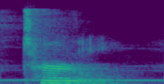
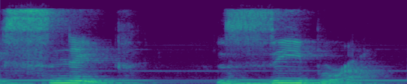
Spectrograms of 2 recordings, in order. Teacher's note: the alveolar, which is the tongue tip plus the alveolar ridge. So this is the T, the D, the S, the Z, the N, and the L.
